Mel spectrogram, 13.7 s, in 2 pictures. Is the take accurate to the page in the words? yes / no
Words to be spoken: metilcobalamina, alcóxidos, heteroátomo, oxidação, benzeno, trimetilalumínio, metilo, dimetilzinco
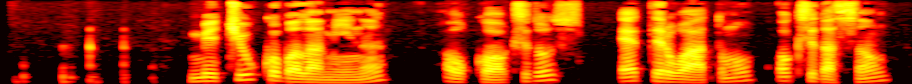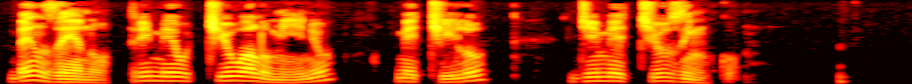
yes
